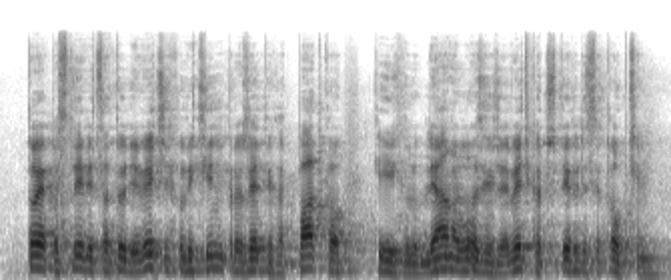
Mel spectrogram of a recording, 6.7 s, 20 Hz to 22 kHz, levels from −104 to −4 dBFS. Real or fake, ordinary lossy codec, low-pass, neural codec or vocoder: fake; none; 14.4 kHz; codec, 44.1 kHz, 3.4 kbps, Pupu-Codec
